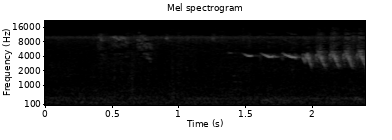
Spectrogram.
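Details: Lined seedeater singing, from a 2023 comparison of the caça rato and torneado styles: after quiet hissy background, a thin rising whistle leads into a quick series of sharp, descending trilled notes.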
